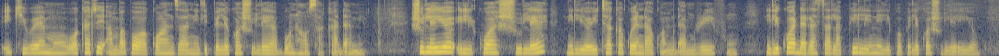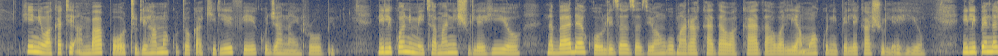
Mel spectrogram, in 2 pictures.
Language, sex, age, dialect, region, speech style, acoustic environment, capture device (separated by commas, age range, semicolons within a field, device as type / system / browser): Swahili, female, 18-24, Kenya - Mombasa, Kenya, focused, silence, mobile / Linux / Chrome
